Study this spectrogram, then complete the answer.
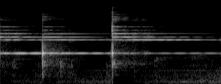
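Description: A small antique store bell rings twice, each a sharp bright strike followed by a long sustained metallic ring, close and clear with no talking.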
